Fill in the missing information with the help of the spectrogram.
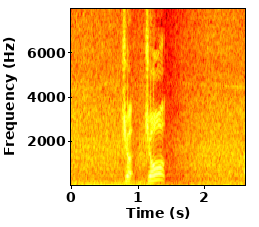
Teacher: the Dordek is a final consonant that makes an unreleased T sound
